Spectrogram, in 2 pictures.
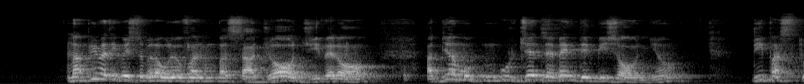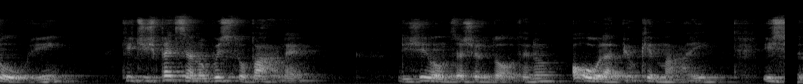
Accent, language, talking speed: native, Italian, 110 wpm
